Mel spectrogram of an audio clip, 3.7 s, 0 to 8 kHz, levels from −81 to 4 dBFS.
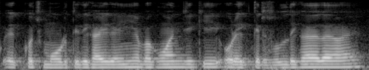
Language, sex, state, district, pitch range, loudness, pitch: Hindi, male, Uttar Pradesh, Shamli, 125-130 Hz, -17 LUFS, 130 Hz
